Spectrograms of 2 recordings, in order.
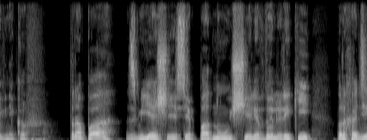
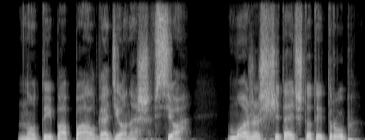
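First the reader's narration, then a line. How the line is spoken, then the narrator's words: Hissed through teeth. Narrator (Russian): процедил сквозь зубы Кай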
